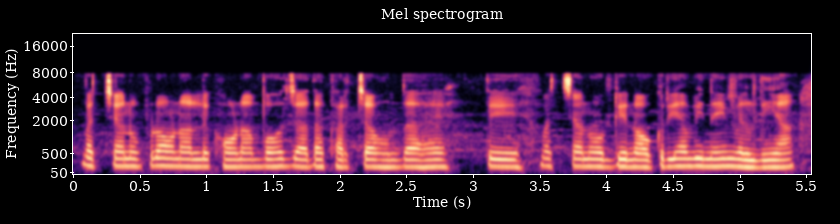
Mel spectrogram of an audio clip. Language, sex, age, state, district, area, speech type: Punjabi, female, 18-30, Punjab, Bathinda, rural, spontaneous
